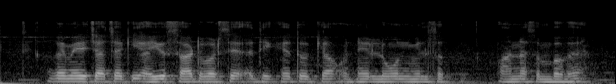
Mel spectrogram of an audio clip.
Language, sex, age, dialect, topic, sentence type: Hindi, male, 25-30, Marwari Dhudhari, banking, statement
